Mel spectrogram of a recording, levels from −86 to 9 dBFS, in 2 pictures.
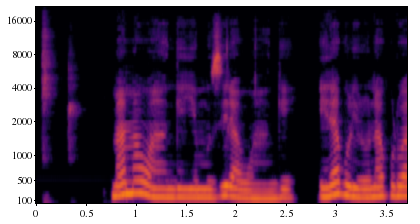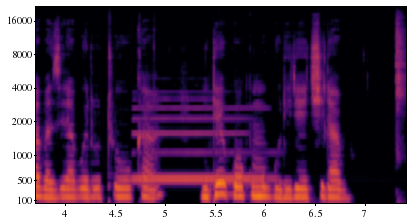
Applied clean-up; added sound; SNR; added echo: classical method Wiener filter.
